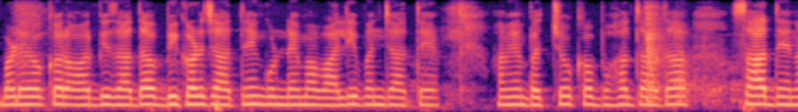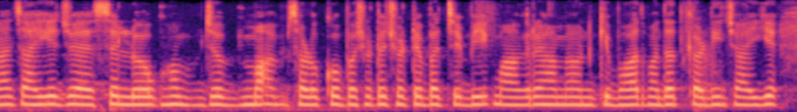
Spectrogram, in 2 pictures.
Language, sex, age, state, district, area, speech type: Urdu, female, 18-30, Uttar Pradesh, Lucknow, rural, spontaneous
